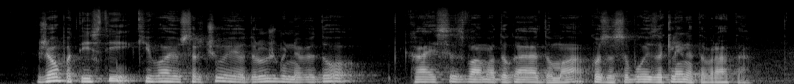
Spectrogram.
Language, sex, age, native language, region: Slovenian, male, 50-59, Slovenian, Posavska region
